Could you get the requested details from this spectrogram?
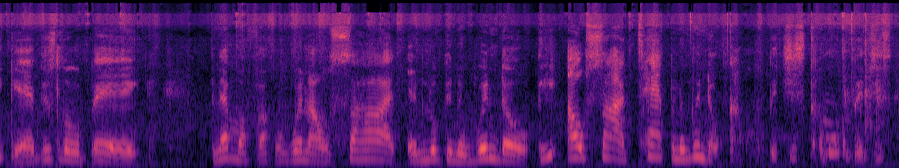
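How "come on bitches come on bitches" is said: urgent whisper. Retold or imitated. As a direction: whisper them out from the window. Friend tapping restaurant window outside.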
